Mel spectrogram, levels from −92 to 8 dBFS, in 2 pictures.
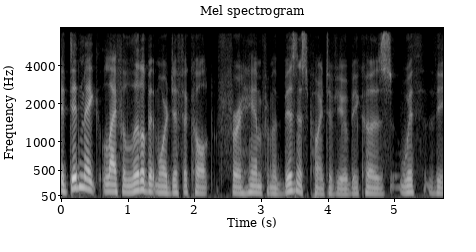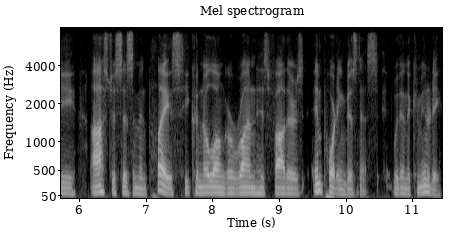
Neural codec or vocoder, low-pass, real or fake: none; 7.2 kHz; real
